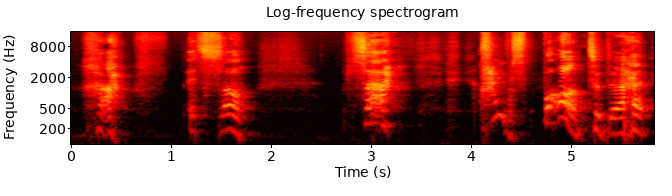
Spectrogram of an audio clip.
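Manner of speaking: halting, oddly paused celebrity impression; Christopher Walken. Shown as a demonstration. Attempted actor impression slipping into another star, halting delivery. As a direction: break it into slow, separate bursts. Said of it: "oh, that was Christopher Walken".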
